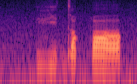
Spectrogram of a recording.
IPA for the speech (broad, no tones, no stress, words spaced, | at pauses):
vʲʉd̪ʉqʷɑ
